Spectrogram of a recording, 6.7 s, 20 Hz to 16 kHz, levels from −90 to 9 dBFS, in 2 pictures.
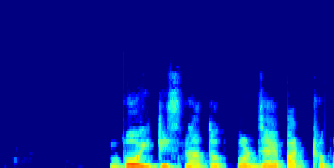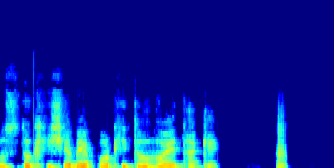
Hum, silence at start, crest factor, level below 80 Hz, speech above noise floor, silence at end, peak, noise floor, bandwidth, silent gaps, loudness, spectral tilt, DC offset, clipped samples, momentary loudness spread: none; 1.1 s; 20 dB; -64 dBFS; 67 dB; 0.5 s; -4 dBFS; -90 dBFS; 7.6 kHz; none; -24 LUFS; -7.5 dB/octave; under 0.1%; under 0.1%; 19 LU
